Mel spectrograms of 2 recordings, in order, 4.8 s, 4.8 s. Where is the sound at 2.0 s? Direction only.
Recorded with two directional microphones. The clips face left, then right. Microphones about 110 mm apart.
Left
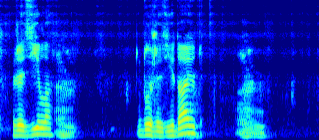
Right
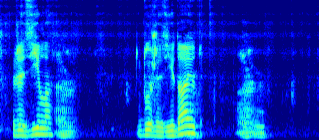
30° left (ahead or behind).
